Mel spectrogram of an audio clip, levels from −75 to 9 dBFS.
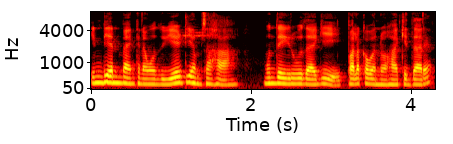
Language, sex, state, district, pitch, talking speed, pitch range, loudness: Kannada, female, Karnataka, Bangalore, 160 Hz, 140 wpm, 150-175 Hz, -17 LUFS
